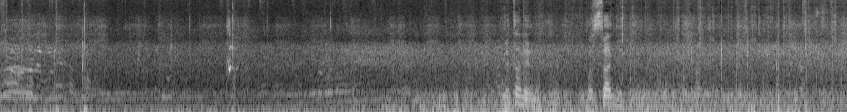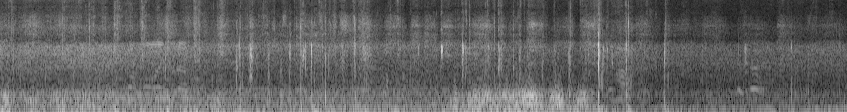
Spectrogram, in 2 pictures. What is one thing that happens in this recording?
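A football is kicked on a hard court with sharp thuds.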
